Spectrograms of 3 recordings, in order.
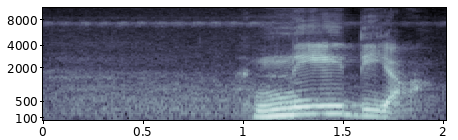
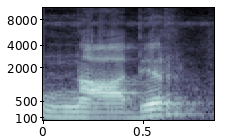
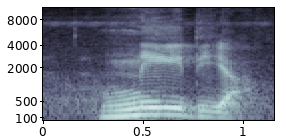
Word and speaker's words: nadir: Its pronunciation is, correct pronunciation is Nadir. It's not Nadir, it's Nadir.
